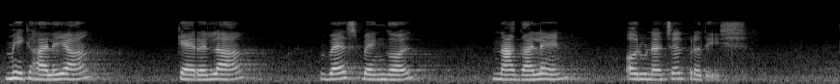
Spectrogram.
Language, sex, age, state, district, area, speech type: Goan Konkani, female, 18-30, Goa, Tiswadi, rural, spontaneous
